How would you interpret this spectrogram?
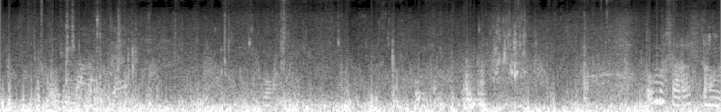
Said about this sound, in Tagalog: Mahangin dyan.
